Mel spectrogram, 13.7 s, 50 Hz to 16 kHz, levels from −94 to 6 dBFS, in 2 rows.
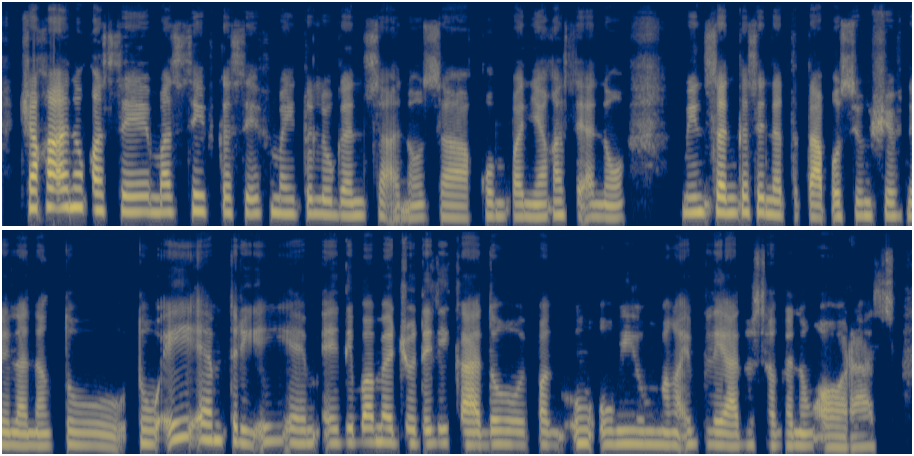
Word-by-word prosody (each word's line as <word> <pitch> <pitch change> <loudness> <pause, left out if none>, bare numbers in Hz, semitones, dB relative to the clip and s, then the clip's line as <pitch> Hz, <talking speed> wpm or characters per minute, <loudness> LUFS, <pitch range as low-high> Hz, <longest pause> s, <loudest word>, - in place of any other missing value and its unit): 'tsaka 275 +1 +10
ano 280 0 +6
kasi, 225 -3 +3
mas 215 +1 0
safe 230 -2 0
kasi 205 -1 -3
if - - -24
may 200 -2 -2
tulugan 185 -3 -2
sa 175 -1 -5
ano, 155 +1 -6
sa 155 -1 -2
kumpanya 165 -2 -2
kasi 185 -3 -3
ano, 160 -1 -3 0.4
minsan 210 0 +4
kasi 215 -1 0
natatapos 165 -3 +1
'yong 175 0 -3
shift 170 0 -3
nila 160 -2 +1
ng 150 0 -1
2, 155 -5 -5
2:00 175 -1 -2
AM, 220 -2 +1
3:00 200 +3 -4
AM, 180 0 -2
eh, 180 +1 -2
'di 190 - -2
ba, 195 - +5
medyo 185 -1 +1
delikado 170 -2 +1
pag-uuwi 170 +1 -3
'yong 170 0 -3
mga 160 -1 -1
empleyado 160 -3 -1
sa 155 -1 -6
gano'ng 150 0 -3
oras. 135 0 -2
175 Hz, 170 wpm, -24 LUFS, 160-200 Hz, 0.4 s, tsaka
